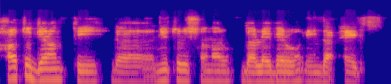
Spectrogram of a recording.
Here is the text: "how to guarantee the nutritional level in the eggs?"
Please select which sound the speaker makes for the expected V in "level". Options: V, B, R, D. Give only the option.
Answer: B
